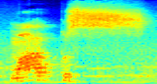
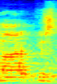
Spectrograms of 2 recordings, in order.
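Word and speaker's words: Marquis: ദി മാർക്കുസ്, ഇംഗ്ലീഷിൽ മാർക്യുസ് എന്ന് പറയും, ഫ്രഞ്ച് ഉച്ചാരണം മാർക്ക് എന്നേ ഉള്ളൂ. മാർക്ക് ഓഫ് എവറിമണ്ടി, അതാണ് മാർക്കുസ്. ഇംഗ്ലീഷിലെ പ്രൊണൗൺസിയേഷൻ മതി, ദി മാർക്യുസ് ഓഫ് എവറിമണ്ടി.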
